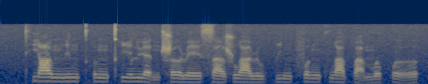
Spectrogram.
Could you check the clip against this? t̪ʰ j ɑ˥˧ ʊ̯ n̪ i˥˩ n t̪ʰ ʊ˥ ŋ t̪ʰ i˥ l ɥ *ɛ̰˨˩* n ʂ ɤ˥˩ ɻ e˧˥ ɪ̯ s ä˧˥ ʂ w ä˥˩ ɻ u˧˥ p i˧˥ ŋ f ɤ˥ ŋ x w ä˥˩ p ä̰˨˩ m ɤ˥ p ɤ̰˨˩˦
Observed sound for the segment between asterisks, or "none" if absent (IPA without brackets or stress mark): ɛ̰˨˩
